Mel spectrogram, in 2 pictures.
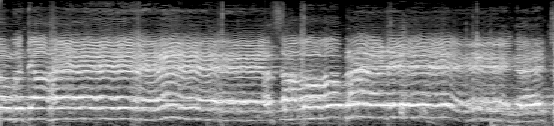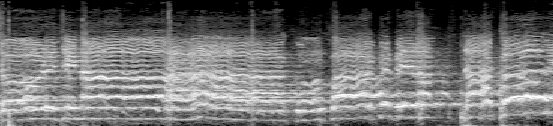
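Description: A group of men chanting a noha, a Shia mourning lament, together in a sustained melody. It is punctuated by sharp chest-beating (matam) strikes about once a second.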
